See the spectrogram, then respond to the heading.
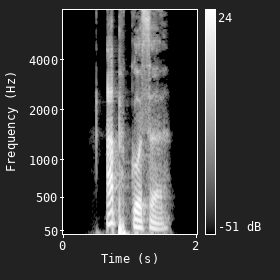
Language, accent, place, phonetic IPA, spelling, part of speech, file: German, Germany, Berlin, [ˈapɡʊsə], Abgusse, noun, De-Abgusse.ogg
- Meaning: dative singular of Abguss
